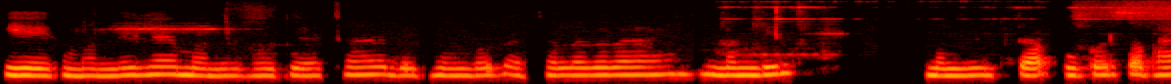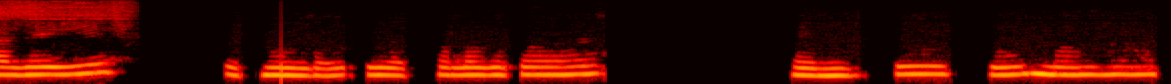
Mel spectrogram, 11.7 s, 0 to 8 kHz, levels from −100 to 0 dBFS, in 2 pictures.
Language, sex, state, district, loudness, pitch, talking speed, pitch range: Hindi, female, Bihar, Gopalganj, -44 LUFS, 230 Hz, 155 wpm, 215-235 Hz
